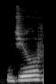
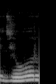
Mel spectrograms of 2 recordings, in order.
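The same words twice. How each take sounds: First: जोर said "jyor", with a y glide; wrong pronunciation. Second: Said in the usual way. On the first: Shown as a demonstration. Teacher rejecting a mistake, जोर said "jyor". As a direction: slip a y into जोर. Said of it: "नहीं होता है". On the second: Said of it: "होता है".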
